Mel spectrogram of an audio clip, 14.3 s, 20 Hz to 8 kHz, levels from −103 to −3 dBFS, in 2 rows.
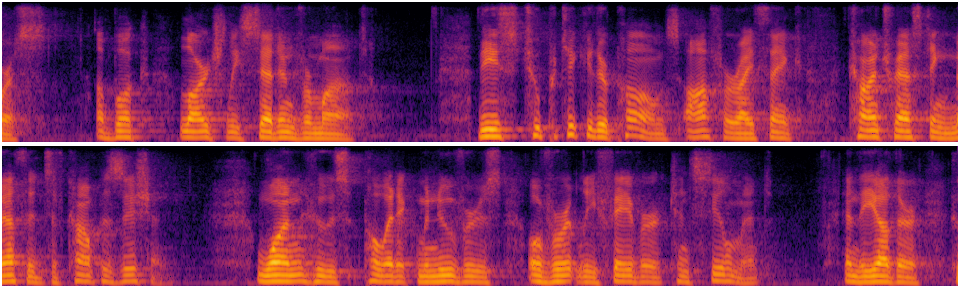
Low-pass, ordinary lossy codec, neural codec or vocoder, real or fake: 7.2 kHz; Opus, 32 kbps; none; real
